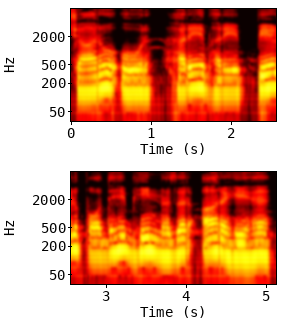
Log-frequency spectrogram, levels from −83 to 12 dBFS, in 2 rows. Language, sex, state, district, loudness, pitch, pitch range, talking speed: Hindi, male, Jharkhand, Ranchi, -15 LUFS, 135 Hz, 130-155 Hz, 130 wpm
